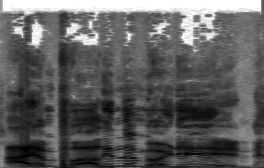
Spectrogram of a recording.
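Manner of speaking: high, slow hammy DJ announce; Morning Zoo voice. Acted. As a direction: ham it up like morning radio. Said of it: "Morning Zoo voice".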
